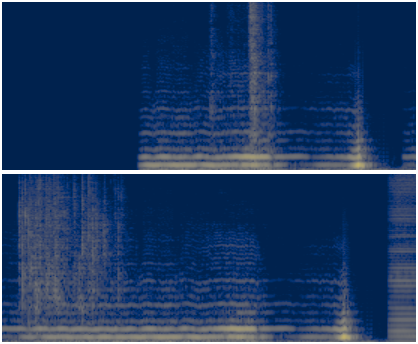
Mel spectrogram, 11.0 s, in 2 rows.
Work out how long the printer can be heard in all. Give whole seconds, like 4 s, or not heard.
not heard.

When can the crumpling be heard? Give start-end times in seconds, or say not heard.
2.8-3.7, 5.7-7.2.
